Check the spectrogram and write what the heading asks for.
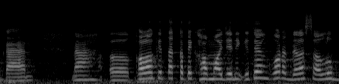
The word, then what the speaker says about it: HMGNC: di Wikipedia-nya kita benerin kita jelasin ini tetap dibacanya homogenik loh gitu tapi ada untungnya sih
